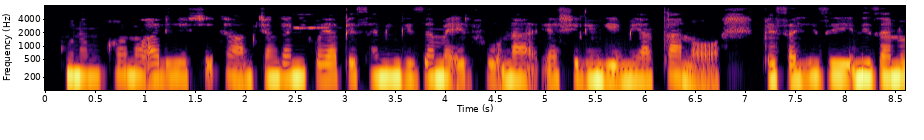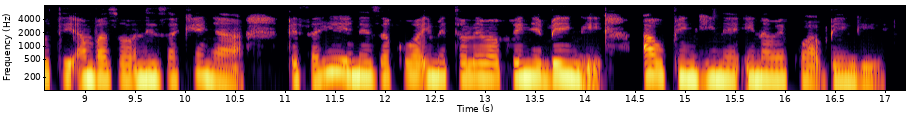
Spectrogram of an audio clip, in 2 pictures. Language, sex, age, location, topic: Swahili, female, 25-35, Wajir, finance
